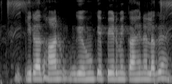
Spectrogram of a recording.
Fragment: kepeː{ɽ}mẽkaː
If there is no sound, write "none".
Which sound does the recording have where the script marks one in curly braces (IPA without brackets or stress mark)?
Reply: ɽ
